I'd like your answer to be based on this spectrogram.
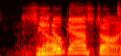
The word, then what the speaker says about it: Cito Gaston: Am I saying this right? Cito Gaston? – Cito Gaston. – Tell me how to say it.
